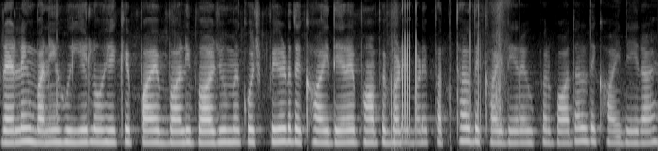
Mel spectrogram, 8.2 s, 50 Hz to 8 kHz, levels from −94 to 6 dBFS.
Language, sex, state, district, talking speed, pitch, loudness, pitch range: Hindi, female, Chhattisgarh, Korba, 210 wpm, 235 Hz, -20 LUFS, 230-240 Hz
